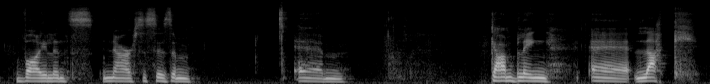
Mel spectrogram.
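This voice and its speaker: A woman speaks in a Dublin accent at a very deep, low pitch. Her intonation is monotone and flat, and the recording is very clean with a silent background. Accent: Dublin Irish. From Ireland, Dublin northside. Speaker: empowerment coach. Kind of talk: podcast interview.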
